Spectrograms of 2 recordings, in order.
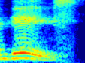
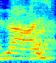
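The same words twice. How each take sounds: First: Gays pronounced GUEIS, with an ei diphthong; spoken form of gays. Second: Gays said as written, GAIS, with an a; slow gays with an ai diphthong; spelling reading of gays. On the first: Teacher shows how it is pronounced, gays as GUEIS. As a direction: say gays with e as in English. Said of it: "pero se pronuncia gays". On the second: Teacher shows how it is written, gays read as GAIS. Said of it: "se escribe gays". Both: Shown as a demonstration.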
